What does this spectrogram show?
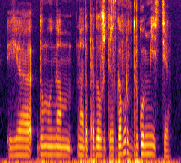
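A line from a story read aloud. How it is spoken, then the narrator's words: Quiet. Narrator (Russian): негромко произнес профессор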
